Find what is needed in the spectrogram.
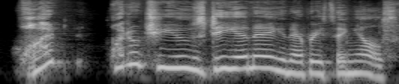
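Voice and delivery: high, fast disbelieving cry; shocked and demanding; incredulous outburst. Retold or imitated. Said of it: "grieving families questioning her".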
